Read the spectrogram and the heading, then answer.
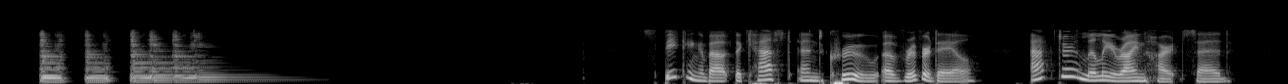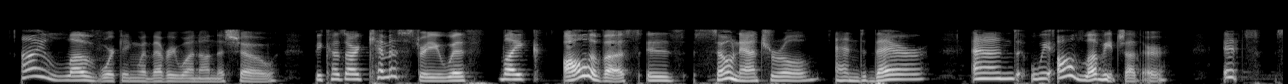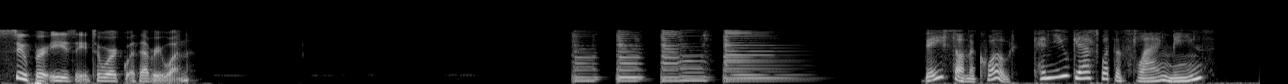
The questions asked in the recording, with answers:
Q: Based on the quote, can you guess what the slang means?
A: Chemistry is a noun meaning attraction, easy ability to enjoy a person's company.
